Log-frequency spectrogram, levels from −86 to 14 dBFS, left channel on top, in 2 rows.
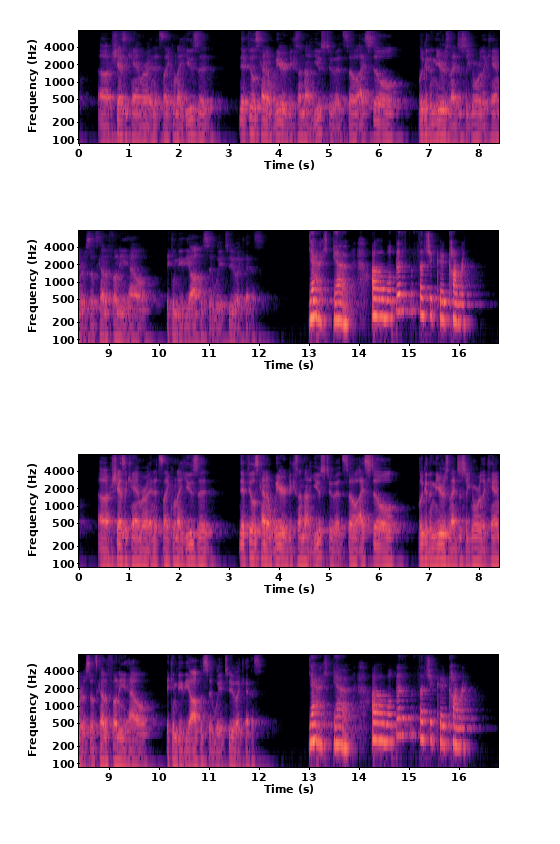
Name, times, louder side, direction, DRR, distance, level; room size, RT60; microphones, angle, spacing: voice 1, 0.4-2.6 3.2-6.3 6.8-9.8 10.2-12.0, right 4 dB, 50° right, 8 dB, 0.4 m, -28 dB
voice 2, 13.0-14.9 15.2-16.1, left 2 dB, 30° left, 5 dB, 0.6 m, -21 dB
7.7 x 4.7 x 2.8 m, 0.78 s
head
